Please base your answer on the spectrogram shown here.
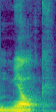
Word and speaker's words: milk: 근데 미국에서는 밀크, 영어에서는 밀크를 R 발음을 해줘야 되거든요. milk. 이렇게 발음을 한단 말입니다. 그러면 이게 멸크처럼 들려요.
